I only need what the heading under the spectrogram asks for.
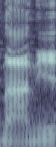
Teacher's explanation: Here with accent on the na, on the first syllable.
